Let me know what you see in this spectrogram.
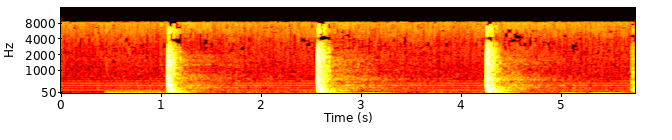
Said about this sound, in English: You come in. Don't knock. And don't knock so loudly either. Did I knock too loudly for your sensitive, pearly ears?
